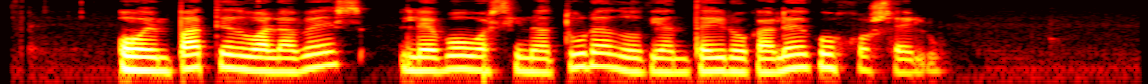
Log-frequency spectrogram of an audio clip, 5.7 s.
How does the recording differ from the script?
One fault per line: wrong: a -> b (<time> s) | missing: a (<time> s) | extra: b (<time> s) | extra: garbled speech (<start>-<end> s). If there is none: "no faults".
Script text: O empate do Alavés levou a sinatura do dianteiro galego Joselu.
no faults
